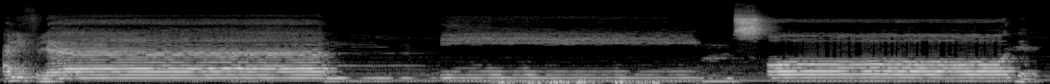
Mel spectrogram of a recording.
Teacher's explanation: ठीक है, अलिफ लाम मीम साद। ठीक है, और दाल के ऊपर हम कलकला करेंगे। ठीक है, क्योंकि दाल जो है वो साकिन है और रफ़े कलकला में से है।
